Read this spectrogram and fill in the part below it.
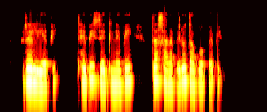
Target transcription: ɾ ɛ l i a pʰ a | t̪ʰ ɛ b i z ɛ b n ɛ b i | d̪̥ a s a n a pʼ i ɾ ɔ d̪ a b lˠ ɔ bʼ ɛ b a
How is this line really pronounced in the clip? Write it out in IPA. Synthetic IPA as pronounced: ɾ ɛ l i ɛ pʰ i | t̪ʰ ɛ b i z ɛ ɡ n ɛ b i | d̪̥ a s a n a pʼ i ɾ ɔ d̪ a b lˠ ɔ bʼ ɛ b i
